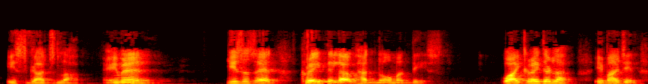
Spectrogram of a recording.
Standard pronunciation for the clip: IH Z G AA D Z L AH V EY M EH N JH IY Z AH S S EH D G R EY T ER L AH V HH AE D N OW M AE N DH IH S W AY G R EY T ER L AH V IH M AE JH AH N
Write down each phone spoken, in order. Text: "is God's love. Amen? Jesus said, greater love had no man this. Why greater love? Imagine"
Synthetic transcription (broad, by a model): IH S G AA D S L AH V EY M EH N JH IY S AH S S EH D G R EY T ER L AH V HH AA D N OW M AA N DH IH S W AY G R EY T ER L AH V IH M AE JH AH N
